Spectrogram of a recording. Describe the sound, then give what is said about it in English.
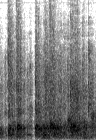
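A church service audience claps for themselves in a loud, dense burst of applause that briefly dips before surging again, a steady wash of overlapping hand claps with no voices heard. “Oh, yeah, clap for yourself now.”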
